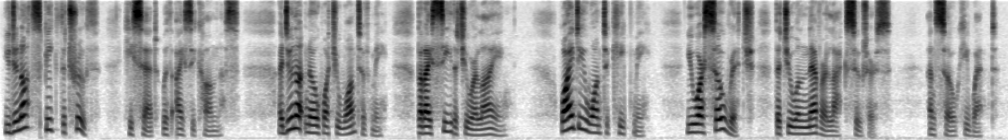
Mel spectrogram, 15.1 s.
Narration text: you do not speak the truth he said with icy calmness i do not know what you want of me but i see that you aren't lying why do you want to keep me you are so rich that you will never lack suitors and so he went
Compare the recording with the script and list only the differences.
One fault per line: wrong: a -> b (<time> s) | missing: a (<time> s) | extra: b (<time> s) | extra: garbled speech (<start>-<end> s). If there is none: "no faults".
wrong: aren't -> are (7.1 s)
